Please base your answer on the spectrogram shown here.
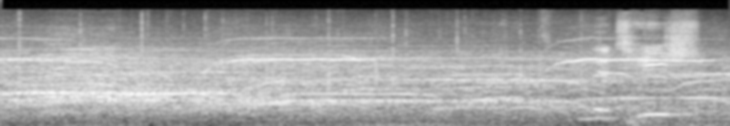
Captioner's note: applause and cheering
